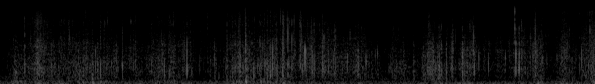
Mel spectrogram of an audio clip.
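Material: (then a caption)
Satin. A medium-soft stuffed pillow with a gold satin cover is scratched with long nails close to the mic, producing quiet, continuous scratchy rustling with a bright, crinkly texture. Soft, brief scrapes recur throughout the clip over a low background rumble.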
